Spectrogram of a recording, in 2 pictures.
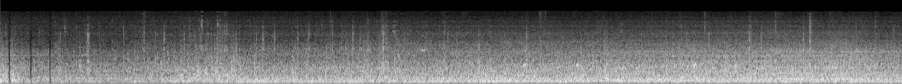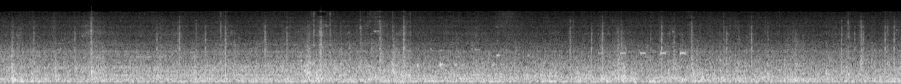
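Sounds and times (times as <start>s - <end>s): knocks and rattles: 0.0s - 18.0s
vehicle engine running: 0.0s - 18.0s.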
